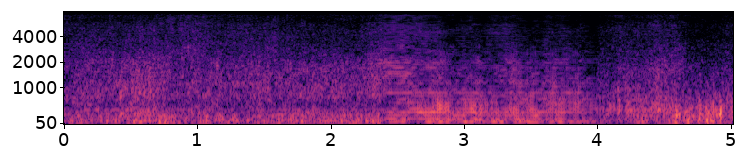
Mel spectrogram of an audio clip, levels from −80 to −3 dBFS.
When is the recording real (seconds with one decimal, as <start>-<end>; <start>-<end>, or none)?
0.0-2.4; 4.0-5.0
